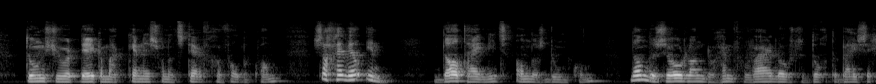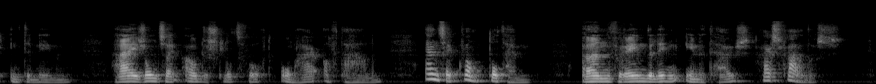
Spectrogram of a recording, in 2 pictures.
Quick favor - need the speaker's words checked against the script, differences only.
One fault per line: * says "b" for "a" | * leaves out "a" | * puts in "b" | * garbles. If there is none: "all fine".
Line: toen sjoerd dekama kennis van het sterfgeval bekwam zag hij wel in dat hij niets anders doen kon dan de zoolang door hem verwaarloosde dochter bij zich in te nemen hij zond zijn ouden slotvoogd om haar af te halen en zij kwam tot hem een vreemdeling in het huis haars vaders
all fine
